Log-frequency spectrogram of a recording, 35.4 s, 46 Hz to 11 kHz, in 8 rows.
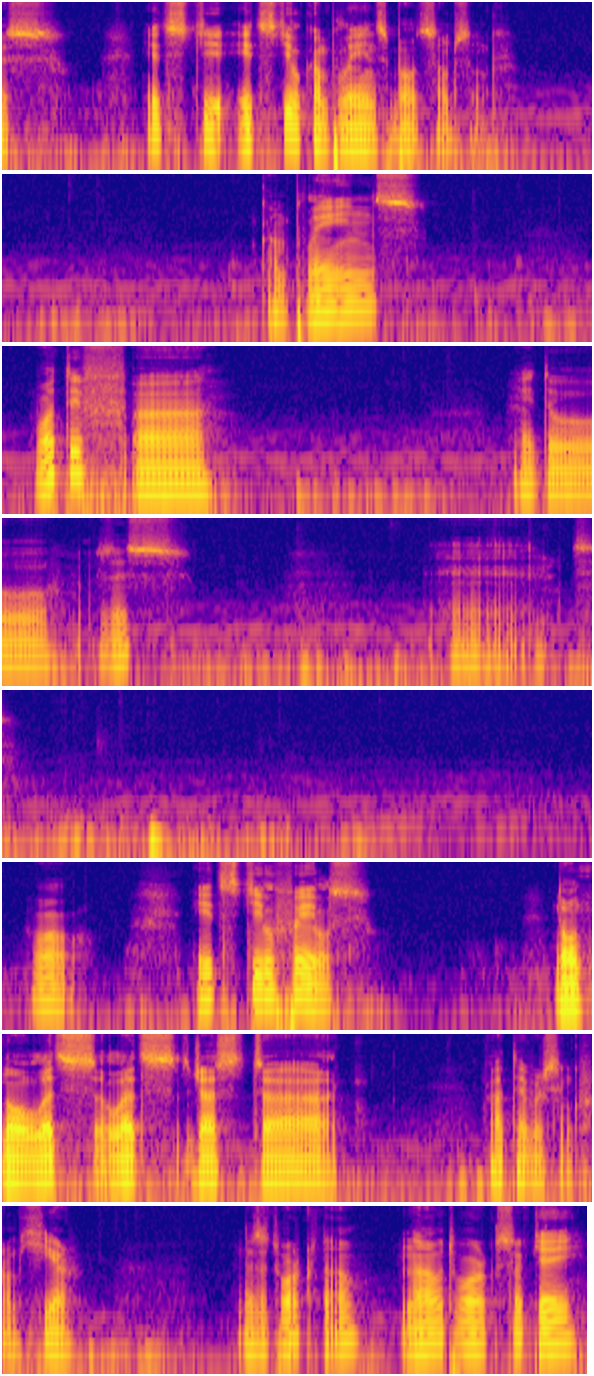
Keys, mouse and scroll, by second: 0.8 q, 4.7 super+o, 5.4 ctrl+k, 6.6 q, 19.6 super+o, 20.4 ctrl+k, 23.6 q, 31.6 super+o.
